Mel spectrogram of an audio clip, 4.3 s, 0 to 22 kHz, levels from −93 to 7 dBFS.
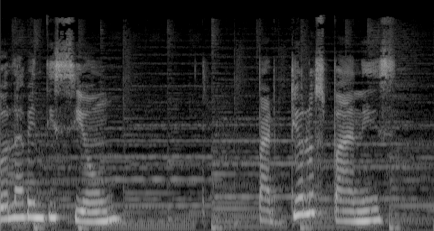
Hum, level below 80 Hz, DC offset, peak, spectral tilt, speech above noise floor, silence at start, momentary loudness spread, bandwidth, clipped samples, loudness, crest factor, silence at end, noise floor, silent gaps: none; -50 dBFS; under 0.1%; -14 dBFS; -4.5 dB/octave; 20 dB; 0 s; 22 LU; 16.5 kHz; under 0.1%; -27 LUFS; 14 dB; 0 s; -47 dBFS; none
